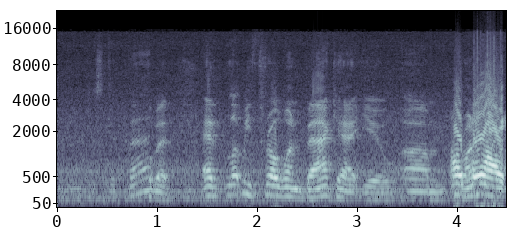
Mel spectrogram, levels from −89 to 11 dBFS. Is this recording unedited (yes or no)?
yes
